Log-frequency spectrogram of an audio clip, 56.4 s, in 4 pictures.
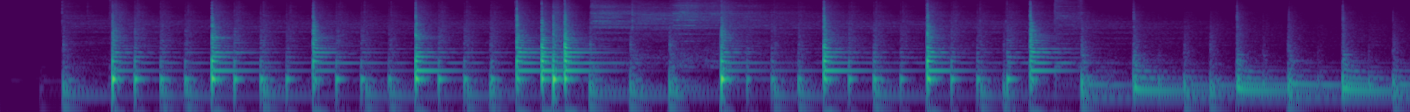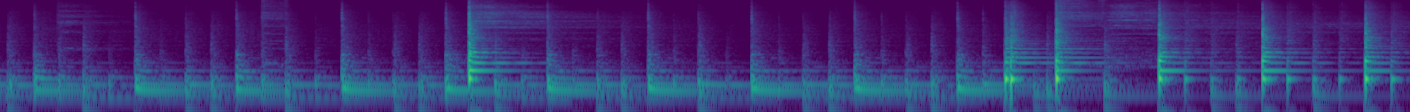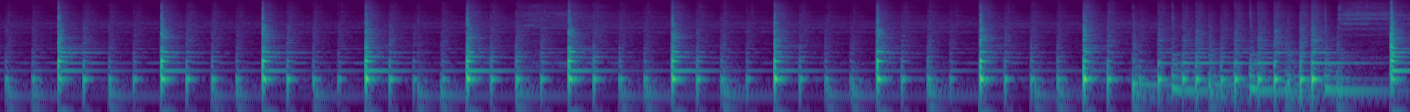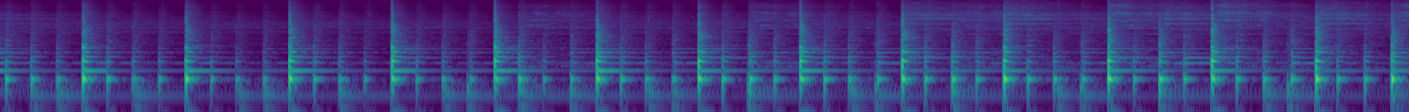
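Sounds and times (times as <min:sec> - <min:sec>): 
snare drum: 0:00.6 - 0:11.5, 0:18.6 - 0:19.9, 0:23.7 - 0:56.3.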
